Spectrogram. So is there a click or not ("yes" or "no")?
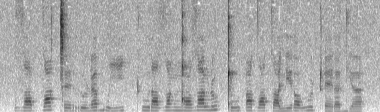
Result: yes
